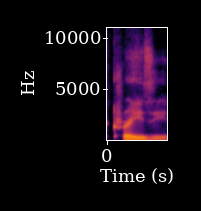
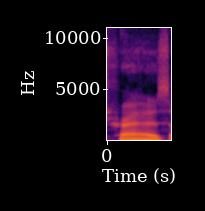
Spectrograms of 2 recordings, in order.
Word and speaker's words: Krazz: Has anyone ever like said like, "Oh, yo, that's crazy," instead of like Krazz, because like the two Z's?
